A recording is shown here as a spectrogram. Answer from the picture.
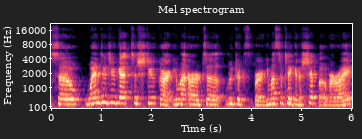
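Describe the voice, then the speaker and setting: With noticeable background noise, a woman talks at a moderate pace and a fairly high pitch, with ordinary pitch variation and hardly any pauses. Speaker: family vlogger. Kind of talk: interviewing a family member. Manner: loud, shouting.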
